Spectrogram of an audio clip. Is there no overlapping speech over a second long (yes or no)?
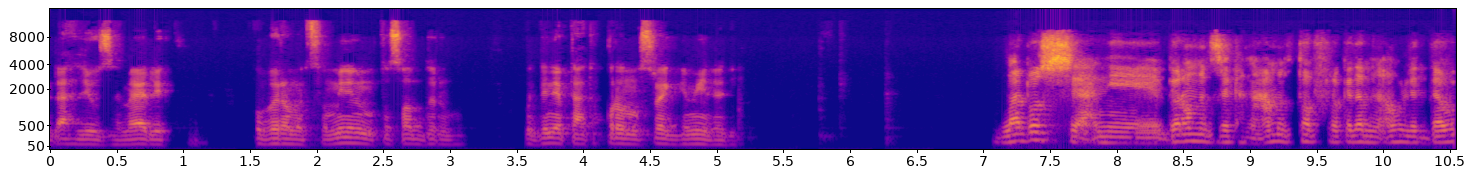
yes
